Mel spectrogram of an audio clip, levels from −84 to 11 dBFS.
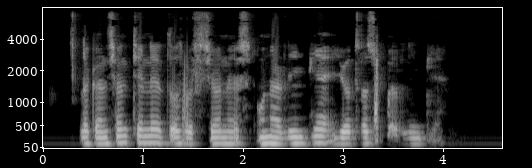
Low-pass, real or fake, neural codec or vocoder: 7.2 kHz; real; none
